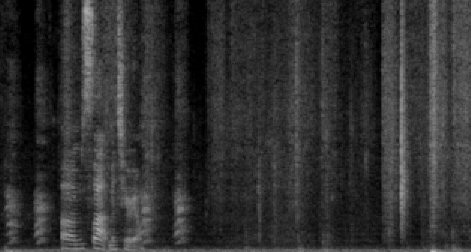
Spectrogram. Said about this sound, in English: We'll just have to deal with the dog barking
